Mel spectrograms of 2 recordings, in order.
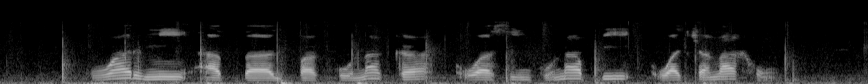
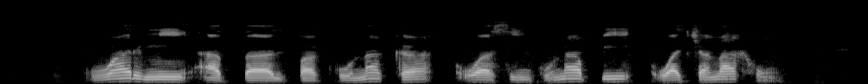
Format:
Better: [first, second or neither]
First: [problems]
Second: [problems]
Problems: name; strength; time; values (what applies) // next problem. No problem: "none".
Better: second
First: background sound (Walk, footsteps); 10 dB below the speech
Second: none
